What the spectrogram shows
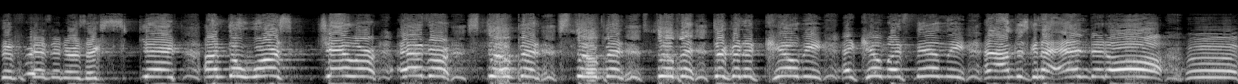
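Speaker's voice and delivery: loud, despairing, self-pitying, all drawn out. Retelling a Bible story, acting out a jailer on his knees, despairing. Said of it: "he's like, he's on his knees".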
